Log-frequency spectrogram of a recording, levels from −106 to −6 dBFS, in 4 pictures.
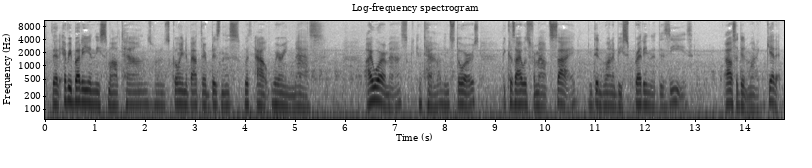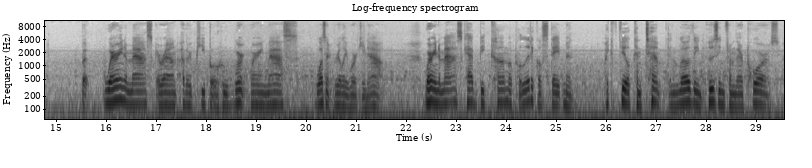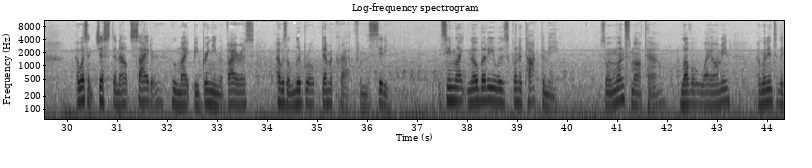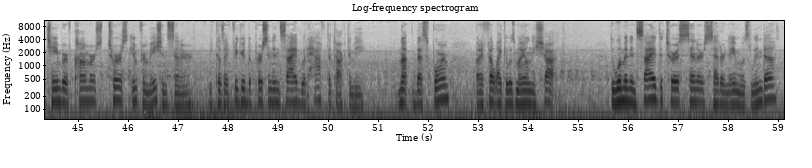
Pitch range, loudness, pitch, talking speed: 115-140 Hz, -26 LUFS, 125 Hz, 160 wpm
